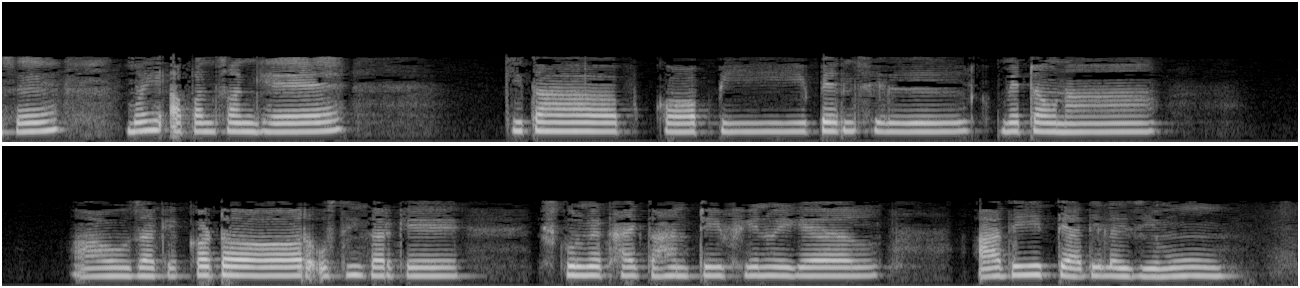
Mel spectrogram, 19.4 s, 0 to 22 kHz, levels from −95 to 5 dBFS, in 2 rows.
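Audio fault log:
throughout, AAC compression: the speech sounds dull and smeared, with nothing above 5.1 kHz and a warbly, fizzy edge on sibilants. That's likely heavy AAC-LC coding at a very low bitrate, around 16 kbps, forcing a low cut-off and coarse quantisation across the remaining spectrum.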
